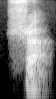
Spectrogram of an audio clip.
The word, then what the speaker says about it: श्र: भी प्रॉब्लम आती है श्र तो श्र कई लोग इसको बोलते हैं श्र स जो पहले वाला स था ठीक है एंड त थ धा वाला जो स था त थ धा स तो ये पहले वाला नहीं दूसरे वाला श है जिसमें थोड़ा जीभ को पीछे मोड़ेंगे ट ट ड ड श वो वाला है ये तो श्र श्र ठीक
